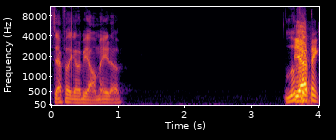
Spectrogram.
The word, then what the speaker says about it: Almeida: Well, it's definitely Almeida, so we got that part.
